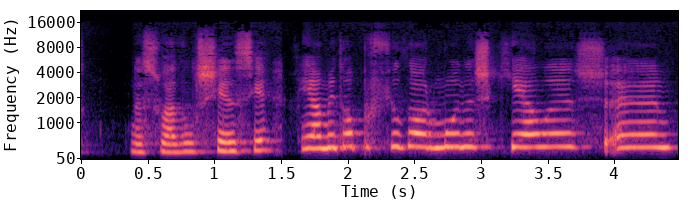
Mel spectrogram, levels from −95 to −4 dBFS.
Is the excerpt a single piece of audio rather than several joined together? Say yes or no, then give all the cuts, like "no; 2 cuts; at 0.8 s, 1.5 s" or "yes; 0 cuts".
no; 1 cut; at 1.5 s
